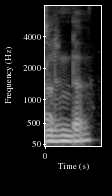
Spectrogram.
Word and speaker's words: Linde: They had Linde in the Linde What's the pronunciation for him? I'm so sorry. George Linde.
